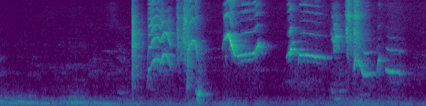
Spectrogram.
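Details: Rose-ringed parakeet, a male pet, saying "Mitthu bete"; after a quiet start come clear, whistled, speech-like phrases with falling inflections and buzzy edges, in four main bursts, indoors.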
